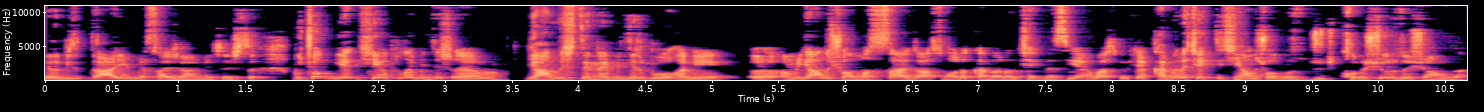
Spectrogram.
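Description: At a very fast pace, a man speaks in a high pitch. His pitch swings very widely. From Istanbul, Turkey. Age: 30s. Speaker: actor. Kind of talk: casual chat. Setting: home living room.

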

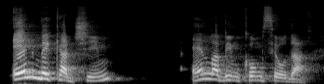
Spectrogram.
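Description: A man speaks with lively intonation. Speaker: rabbi and podcast host. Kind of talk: religious talk. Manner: casual.

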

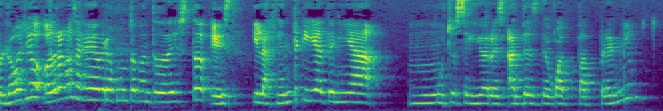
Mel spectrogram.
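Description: The lively intonation moves at a moderate pace, with audible room echo and noticeable background noise. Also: woman, high pitch for a woman. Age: 20s. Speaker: podcast co-host. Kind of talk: casual chat.

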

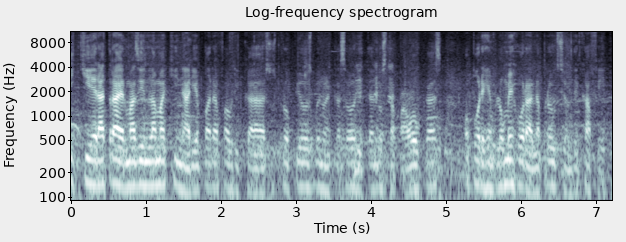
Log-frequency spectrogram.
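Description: A man at a medium pitch, speaking very fast in a monotone, flat intonation, with noticeable background noise. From Colombia. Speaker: former Spanish teacher in China, Chinese culture representative. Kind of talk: interview and hands-on demonstration.

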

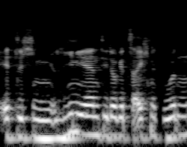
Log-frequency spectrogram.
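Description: At a moderate pace, a man with a slight Austrian accent speaks at a fairly high pitch. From Austria, Salzburg. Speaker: podcast co-host, Formula 1 fan. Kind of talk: casual chat.

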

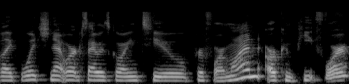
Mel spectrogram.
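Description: It is a plain, everyday voice with an American accent. The pace is moderate. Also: woman, quiet background. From Texas. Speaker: speed painter and performance artist. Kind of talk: interview, casual chat.

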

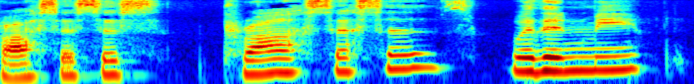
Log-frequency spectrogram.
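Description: In a German accent, a woman speaks at a very slow pace with a dark, mellow tone and ordinary pitch variation on a very clean recording with a silent background. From Germany. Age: 20s. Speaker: podcaster and aspiring actress. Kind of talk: casual unedited solo monologue. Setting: bedroom, solo recording. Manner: halting, reflective.

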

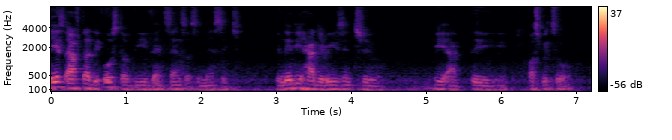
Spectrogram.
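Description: A man's dark, mellow tone with vocal fry, long, frequent pauses and audible room echo. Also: fairly low pitch for a man, ordinary pitch variation, moderate pace. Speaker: music producer and minister. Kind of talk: casual interview.

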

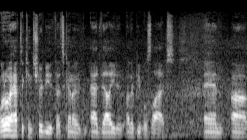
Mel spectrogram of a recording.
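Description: Over noticeable background noise, a man talks at a fairly quick pace with an American accent. His intonation is fairly even. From Michigan. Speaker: podcast host. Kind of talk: casual chat. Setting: front porch at home.

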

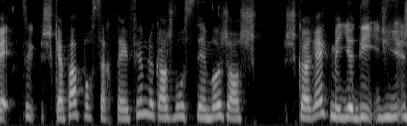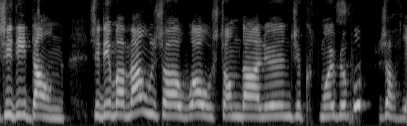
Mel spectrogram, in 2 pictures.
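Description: Very fast and high-pitched, a woman talks in a bright, sharp tone with a dry, close sound and no echo. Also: fairly even intonation, big swings in loudness, very clean recording, silent background. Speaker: cégep student, podcast host. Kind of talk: casual chat.

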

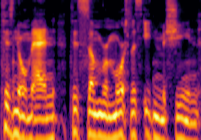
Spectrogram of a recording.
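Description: A put-on character voice comes through at a moderate pace. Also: man, fairly low pitch for a man. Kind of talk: archaic sailor speech.

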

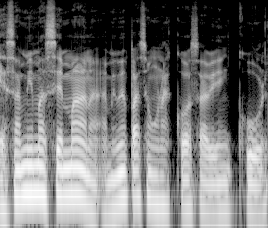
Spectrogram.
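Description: A man speaks in an unremarkable speaking voice at a fairly low pitch and moderate pace. The recording is very clean, with a silent background. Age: 30s. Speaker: photographer. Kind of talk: interview.

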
